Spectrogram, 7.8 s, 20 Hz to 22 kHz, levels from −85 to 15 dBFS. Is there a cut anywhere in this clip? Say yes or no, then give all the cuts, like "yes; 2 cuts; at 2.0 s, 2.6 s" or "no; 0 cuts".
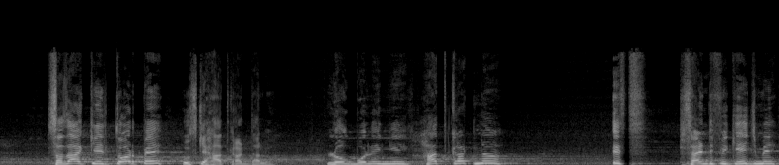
no; 0 cuts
